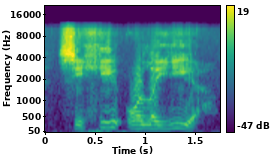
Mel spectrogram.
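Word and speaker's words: ψυχολογία: Psyche is the soul, and the last part, psychologia. So that's how it's pronounced. Psychologia. That's the Greek for psychology.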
